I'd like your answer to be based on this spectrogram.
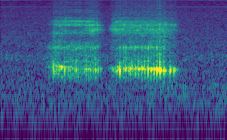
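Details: Incessant snoring keeping another sleeper awake: two rough, buzzing snoring breaths with a nasal tone over a quiet room.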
